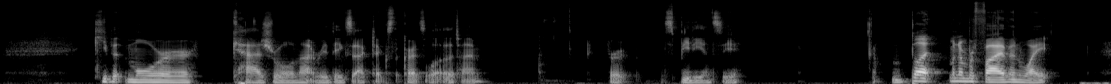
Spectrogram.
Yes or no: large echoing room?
no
